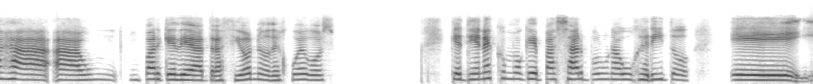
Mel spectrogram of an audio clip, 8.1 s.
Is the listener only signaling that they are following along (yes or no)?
yes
